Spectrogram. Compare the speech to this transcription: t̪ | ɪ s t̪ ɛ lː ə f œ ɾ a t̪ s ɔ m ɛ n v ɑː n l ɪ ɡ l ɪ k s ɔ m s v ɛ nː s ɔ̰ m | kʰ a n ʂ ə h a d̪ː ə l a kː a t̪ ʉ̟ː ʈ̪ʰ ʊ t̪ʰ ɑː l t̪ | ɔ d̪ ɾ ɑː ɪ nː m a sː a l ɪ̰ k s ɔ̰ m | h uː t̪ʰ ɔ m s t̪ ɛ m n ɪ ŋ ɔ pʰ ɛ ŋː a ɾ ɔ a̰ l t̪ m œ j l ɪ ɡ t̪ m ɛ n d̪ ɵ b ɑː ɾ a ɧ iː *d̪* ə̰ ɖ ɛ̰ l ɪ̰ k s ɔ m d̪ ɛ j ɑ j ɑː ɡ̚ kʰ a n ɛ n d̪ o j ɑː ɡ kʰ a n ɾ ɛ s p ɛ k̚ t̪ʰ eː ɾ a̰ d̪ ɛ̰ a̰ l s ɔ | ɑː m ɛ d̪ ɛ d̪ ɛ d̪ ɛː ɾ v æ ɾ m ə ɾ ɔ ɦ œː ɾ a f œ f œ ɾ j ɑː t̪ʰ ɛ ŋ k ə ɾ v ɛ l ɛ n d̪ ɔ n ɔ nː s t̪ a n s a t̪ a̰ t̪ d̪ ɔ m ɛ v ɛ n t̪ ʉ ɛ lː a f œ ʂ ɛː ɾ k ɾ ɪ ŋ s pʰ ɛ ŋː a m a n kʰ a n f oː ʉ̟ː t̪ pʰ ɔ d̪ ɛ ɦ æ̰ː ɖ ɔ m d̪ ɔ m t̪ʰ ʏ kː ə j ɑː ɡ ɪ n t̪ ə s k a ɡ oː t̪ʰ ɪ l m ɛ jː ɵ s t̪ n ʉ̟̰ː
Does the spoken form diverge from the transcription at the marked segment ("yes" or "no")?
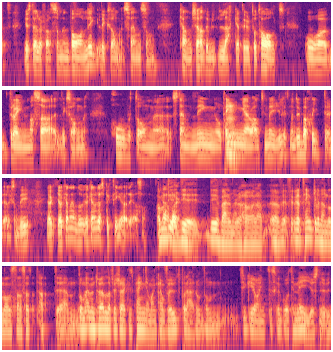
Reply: yes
